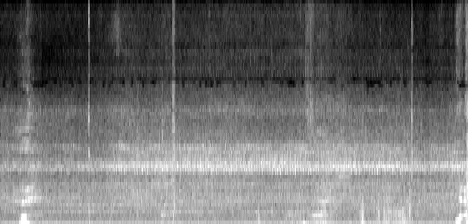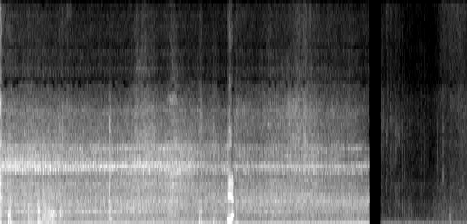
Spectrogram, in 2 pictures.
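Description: Car engine idling steadily with a low hum and a thin high tone above it, while a snow brush scrapes across the snow-covered car in a few short strokes. The engine sound cuts off sharply near the end.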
